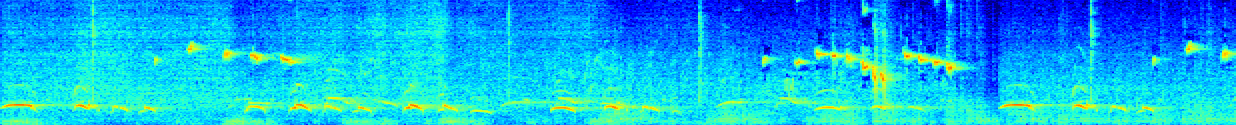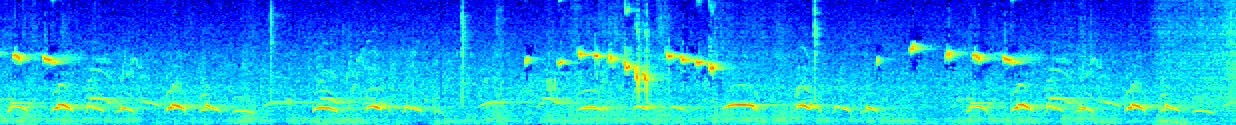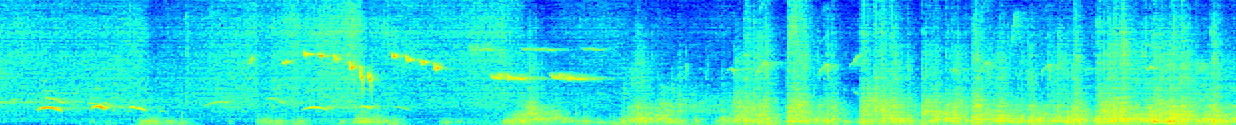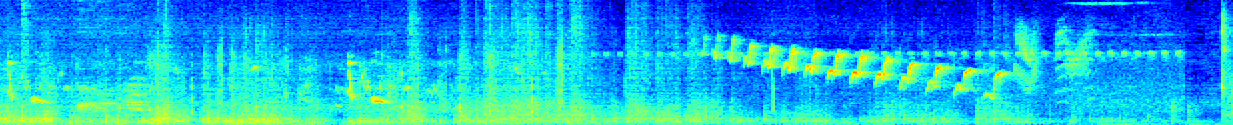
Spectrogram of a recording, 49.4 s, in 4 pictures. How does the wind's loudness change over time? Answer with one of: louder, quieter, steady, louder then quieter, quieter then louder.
louder then quieter.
